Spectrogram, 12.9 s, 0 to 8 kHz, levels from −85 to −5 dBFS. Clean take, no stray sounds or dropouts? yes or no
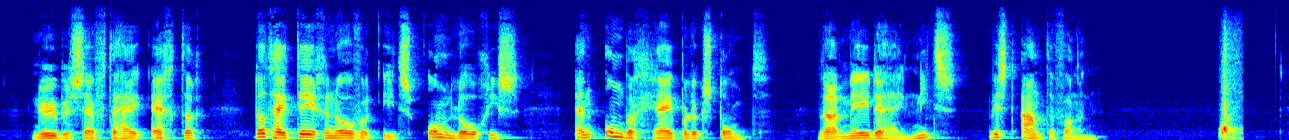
no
